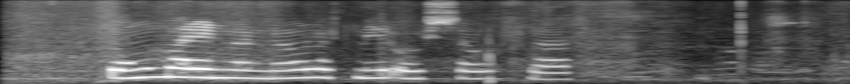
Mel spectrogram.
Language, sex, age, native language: Icelandic, female, 20-29, Icelandic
